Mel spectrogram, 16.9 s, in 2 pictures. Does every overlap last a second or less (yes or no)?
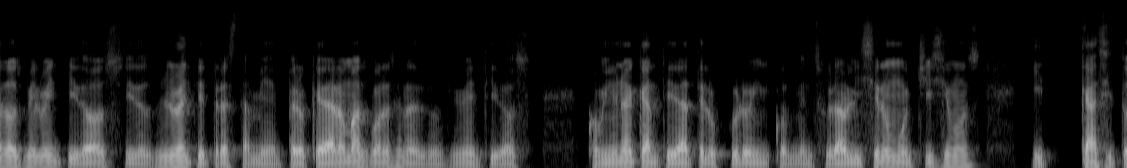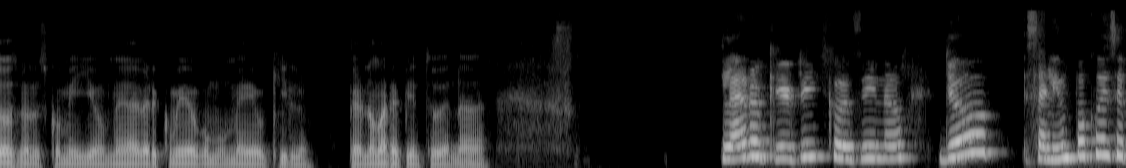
yes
